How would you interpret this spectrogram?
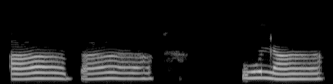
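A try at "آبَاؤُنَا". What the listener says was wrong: Very nice. So here you have ignored the vowel and you just read the hamza.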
